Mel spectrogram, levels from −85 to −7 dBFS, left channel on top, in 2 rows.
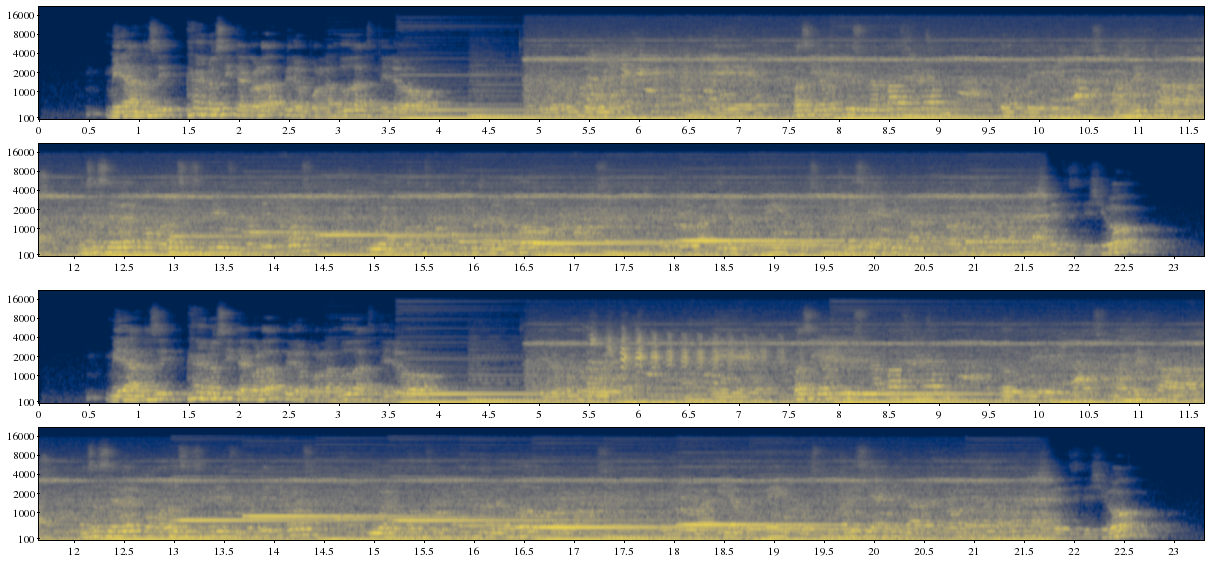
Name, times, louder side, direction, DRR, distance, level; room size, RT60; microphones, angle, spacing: voice 1, 0.7-4.0 5.0-6.0 6.7-9.1 9.5-11.7 12.0-14.4 14.9-17.3 17.8-22.6, equal, 65° left, -4 dB, 1.0 m, -23 dB
sound 1, 2.8-21.7, right 1 dB, 15° right, 0.6 m, -22 dB
sound 2, 4.8-21.7, left 1 dB, 40° left, 0.5 m, -26 dB
Laughter, 5.4-8.5, right 6 dB, 60° right, 0.3 m, -31 dB
2.7 x 2.6 x 4.1 m, 0.82 s
head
